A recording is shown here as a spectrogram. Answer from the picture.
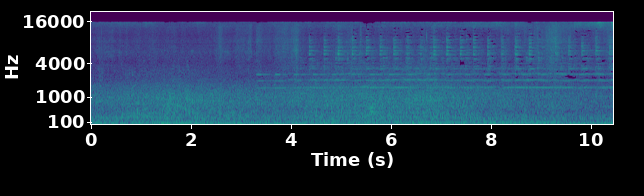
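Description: Train approaching out of sight with a steady low rumble. About three seconds in a steady high whine joins it, then a fast, even clicking.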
